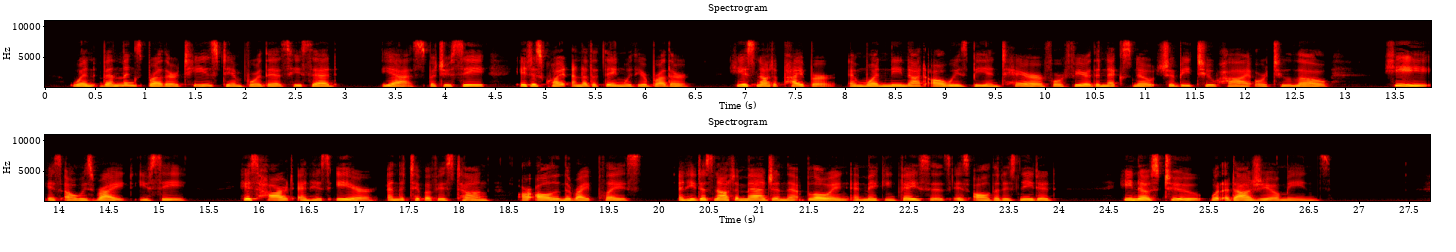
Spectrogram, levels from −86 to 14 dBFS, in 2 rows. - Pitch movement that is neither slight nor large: Yes, average, 4.7 semitones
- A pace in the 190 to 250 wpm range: Yes, average, 195 wpm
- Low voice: No, medium, 180 Hz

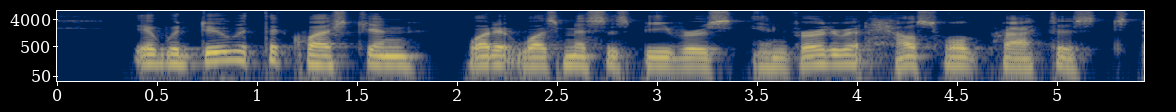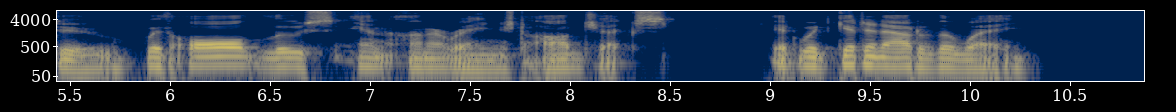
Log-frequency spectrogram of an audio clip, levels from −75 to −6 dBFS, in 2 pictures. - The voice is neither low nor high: No, low, 110 Hz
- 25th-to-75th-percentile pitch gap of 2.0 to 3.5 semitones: Yes, average, 2.8 semitones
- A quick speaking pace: No, average, 165 wpm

